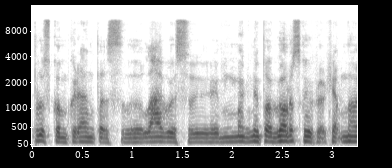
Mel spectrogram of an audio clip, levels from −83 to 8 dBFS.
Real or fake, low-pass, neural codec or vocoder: fake; 10.8 kHz; codec, 24 kHz, 3 kbps, HILCodec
